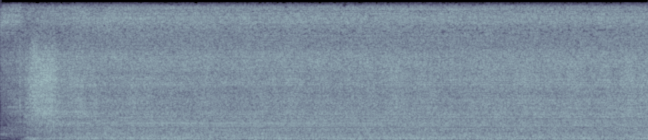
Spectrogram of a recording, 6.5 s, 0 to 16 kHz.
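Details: Forced-air shop heater during a Jeep 4.0 engine rebuild: a roar of air builds within half a second, then holds steady and even; the heater is starting and running normally.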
